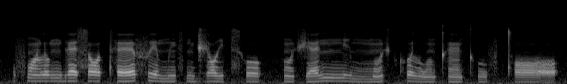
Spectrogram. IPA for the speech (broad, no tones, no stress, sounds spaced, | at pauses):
f ɔ̃ l ʊ ŋ ɡ ɛ s ɔ tʰ ɛ f e m ĩ s n d͡ʒ ɔ i̯ t͡sʰ o kː õ ʃ ɛ nː i mː õ ʃ kʰ ʊ l w õ kʰ ɛ̃ kʰ u f tʰ ɔ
